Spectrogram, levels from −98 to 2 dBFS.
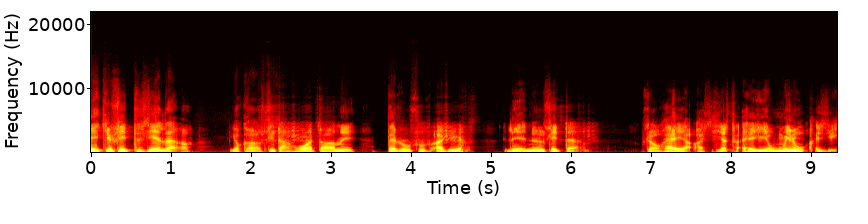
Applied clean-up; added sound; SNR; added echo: neural mask model DeepFilterNet 3.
